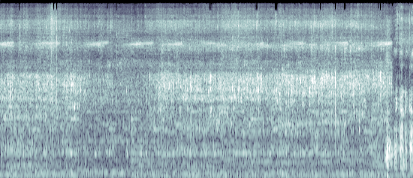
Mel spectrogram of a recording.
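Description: Water pours steadily into a pesticide sprayer tank, filling it about halfway before any pesticide goes in, a continuous rushing fill heard close up with a brief clunk near the end.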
